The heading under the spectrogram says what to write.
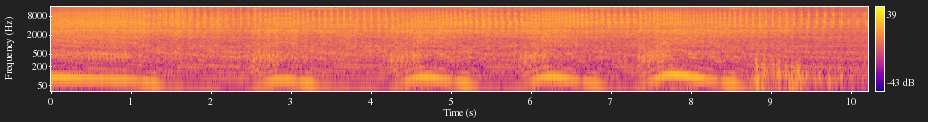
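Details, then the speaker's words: Cold idle on a scrap-price Hyundai Accent gas engine, 127,000 km, fresh oil change, timing belt likely due: hard fast diesel-like ticking clatter over a slow surging hum, source not pinned down; sounds like a normal Hyundai once warmed up. "But if I fix the car, whoever I sell it to, it really can't sound like a diesel engine every day when it's a gas motor."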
